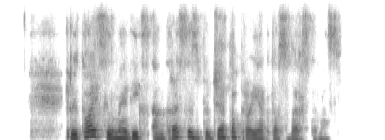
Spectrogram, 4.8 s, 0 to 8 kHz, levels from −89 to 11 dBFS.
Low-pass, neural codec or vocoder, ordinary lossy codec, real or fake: 7.2 kHz; codec, 16 kHz in and 24 kHz out, 2.2 kbps, FireRedTTS-2 codec; Opus, 32 kbps; fake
